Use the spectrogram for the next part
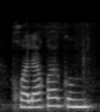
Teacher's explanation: Kha and qaf pronounced boldly, pronounced with a thicker voice because they have green color. · Kha pronounced from the top part of throat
